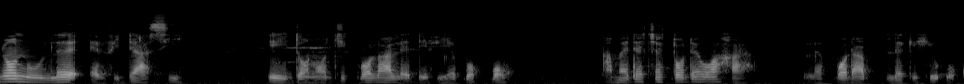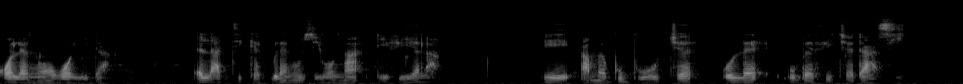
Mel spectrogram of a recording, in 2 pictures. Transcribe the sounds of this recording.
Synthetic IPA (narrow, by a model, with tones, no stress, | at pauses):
ɲɔ̃˦nũ˨lɛ˦ɛ˨vi˨ɖɛ˦a˨si˦ | e˦d̪ɔ˨nɔ̃˨d͡ʑi˦k͡pɔ˦la˦lɛ˨ɖe˨vi˨ɛ˨ɡ͡bɔ˦k͡pɔ˦ | a˨mɛ̃˨ɖɛ˦t͡ʃɛ˦t̪ɔ˦ɖɛ˦wo˦a˦xa˨ | lɛ˨k͡pɔ˦ɖa˦lɛ˦ke˨xe˦wo˨kɔ˦lɛ˨nũ˦wo˦wɔ˦ji˦ɖa̰˨ | ɛ̰˦la̰˨t̪ʰi˦kɛ˦k͡plɛ˦nũ˦zi˨wo˦nã̰˦ɖe˨vi˦ɛ˦la˦ | e˦a̰˨mɛ̃˨bu˦bu˨wo˦t͡ʃɛ˦ | wo˦lɛ˦wo˦bɛ˦vi˦t͡ʃɛ˦ɖɛ˦a˨si˦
